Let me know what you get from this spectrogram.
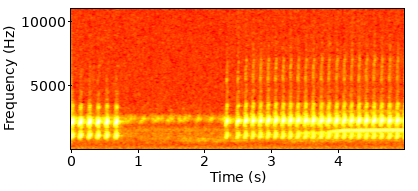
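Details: Night chorus of tree frogs in a pond, mid-April, north-eastern Italy: a brief series of sharp pulsed croaks, about a second of near quiet, then a long rapid croaking run joined by a mole cricket's smooth trill.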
